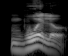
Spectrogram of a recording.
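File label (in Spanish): "VUELO", Spanish, male; mekanta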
